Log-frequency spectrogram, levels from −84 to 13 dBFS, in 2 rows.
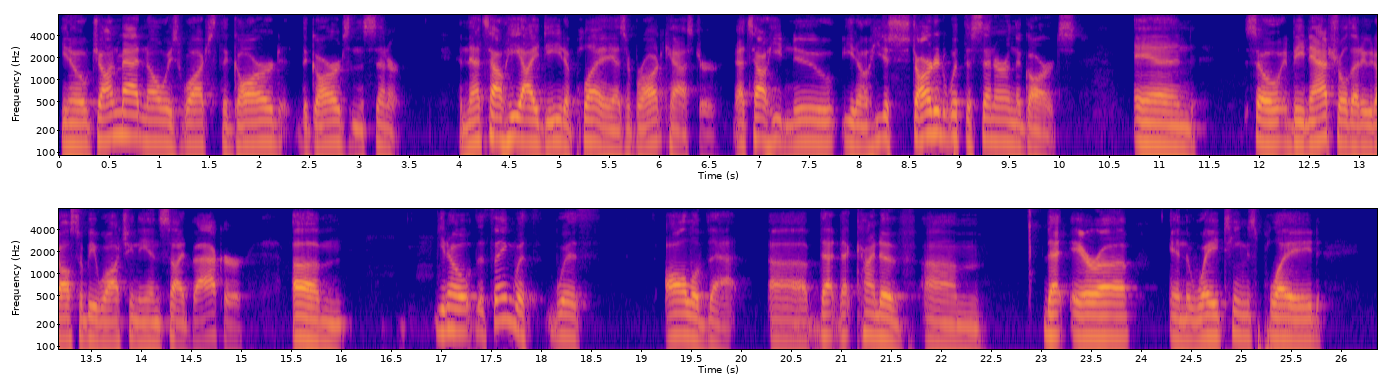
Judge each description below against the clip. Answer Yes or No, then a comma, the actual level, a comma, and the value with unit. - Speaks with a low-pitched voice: Yes, low, 130 Hz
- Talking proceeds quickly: No, average, 170 wpm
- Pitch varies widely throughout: No, average, 2.9 semitones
